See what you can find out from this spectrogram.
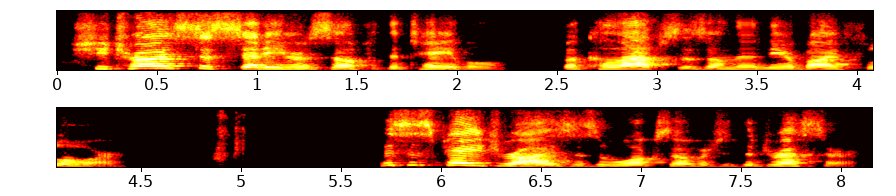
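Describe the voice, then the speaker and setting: Lively low-voiced woman, dull recording. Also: normal speed. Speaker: stage directions reader. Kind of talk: scripted narration of stage directions.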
